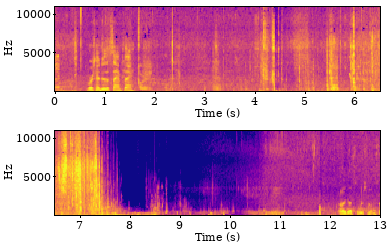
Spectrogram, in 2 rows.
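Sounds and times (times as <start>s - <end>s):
water splashing around a kayak: 2.6s - 12.9s.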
